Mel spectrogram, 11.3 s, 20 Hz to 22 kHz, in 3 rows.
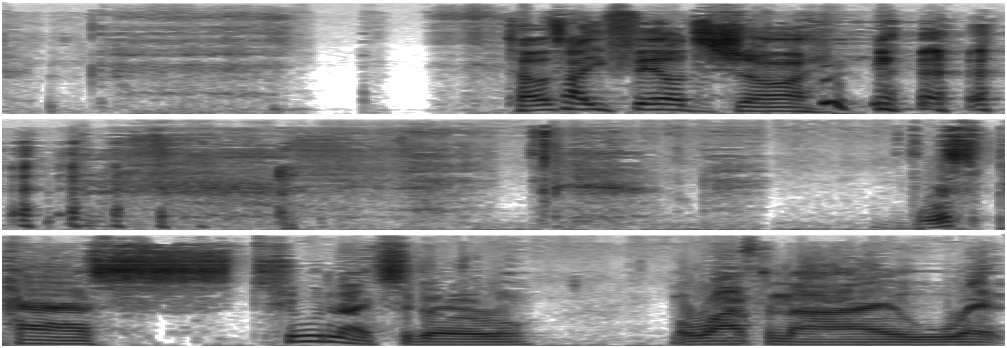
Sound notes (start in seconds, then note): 2.9 laughs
